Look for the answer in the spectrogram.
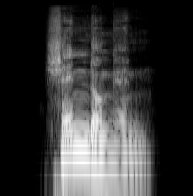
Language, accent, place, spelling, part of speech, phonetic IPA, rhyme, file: German, Germany, Berlin, Schändungen, noun, [ˈʃɛndʊŋən], -ɛndʊŋən, De-Schändungen.ogg
- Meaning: plural of Schändung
